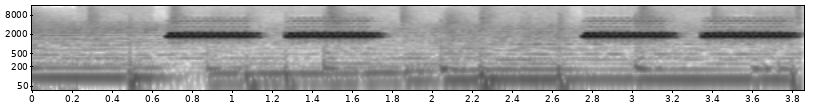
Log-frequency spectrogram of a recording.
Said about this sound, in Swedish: Eh, Fast nu ringde du till min skotelefon. Det är inte den jag letar efter.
